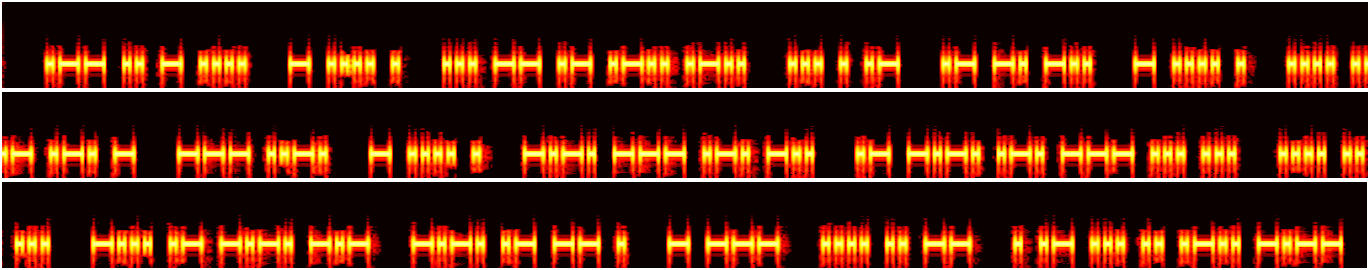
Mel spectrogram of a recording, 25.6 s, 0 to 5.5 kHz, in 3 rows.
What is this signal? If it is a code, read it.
Morse code, heard as a keyed tone, about 30 wpm, 600 Hz. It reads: WITH THE SMALL SEA AND THE HURT OF THE CORD ACROSS HIS BACK CAME TO HIM EASILY
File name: the old man and the sea / the old man and the sea 1 30wpm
